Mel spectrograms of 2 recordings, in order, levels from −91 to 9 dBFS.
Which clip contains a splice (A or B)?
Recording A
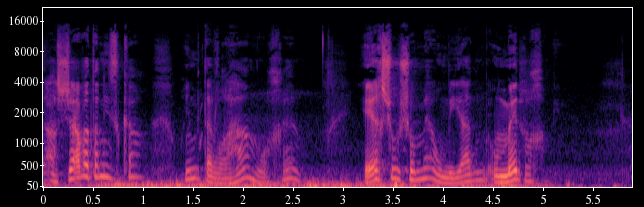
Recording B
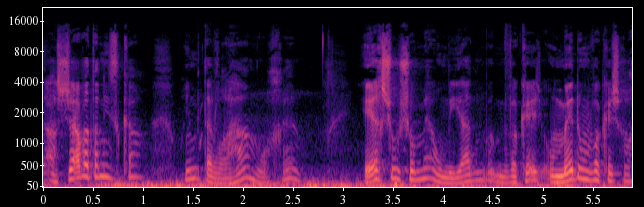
A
